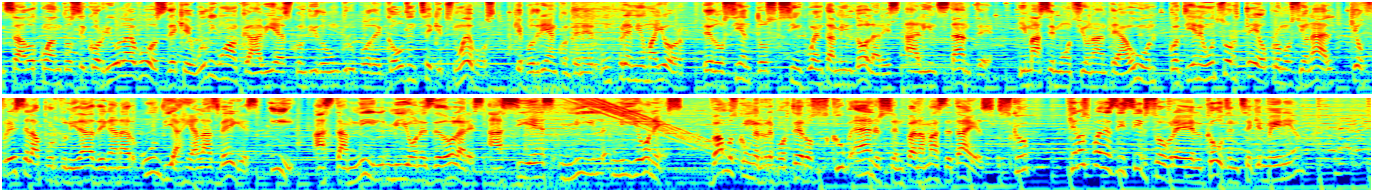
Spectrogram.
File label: News Break - Spanish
